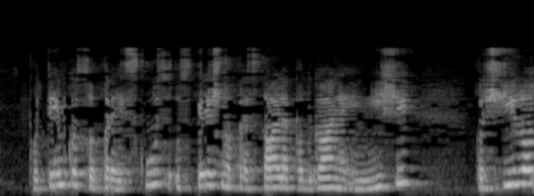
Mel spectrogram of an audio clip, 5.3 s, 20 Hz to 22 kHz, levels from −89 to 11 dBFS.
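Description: From start to finish, the speech carries heavy coding damage. Nothing reaches above 8 kHz. The treble that remains sounds synthetic rather than natural. Its harmonics do not line up with the lower band, so s sounds come out gritty and lispy. This points to a very low bitrate, around 8 kbps. The likely cause is HE-AAC compression, where spectral band replication copies lower bands upward and shapes them only coarsely.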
